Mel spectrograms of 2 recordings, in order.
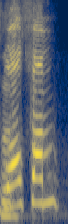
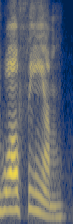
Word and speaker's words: Waltham: It's not Waltham, it's Waltham. Like the ham. Waltham. Park the car, Waltham. Waltham.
